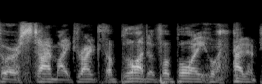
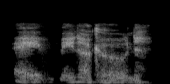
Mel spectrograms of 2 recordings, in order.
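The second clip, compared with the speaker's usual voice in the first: low, dark, soft, hushed vampire voice; 4 semitones lower, 7 dB quieter than usual. Reading a story aloud, Alucard saying goodbye to Mina-kun, dark vampire voice. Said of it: "he said in his dark vampire voice".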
